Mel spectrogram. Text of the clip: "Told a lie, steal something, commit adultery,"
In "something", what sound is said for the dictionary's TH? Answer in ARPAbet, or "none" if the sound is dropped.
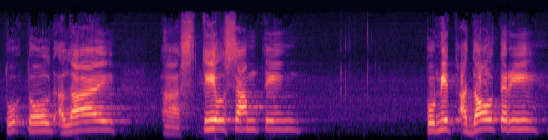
T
